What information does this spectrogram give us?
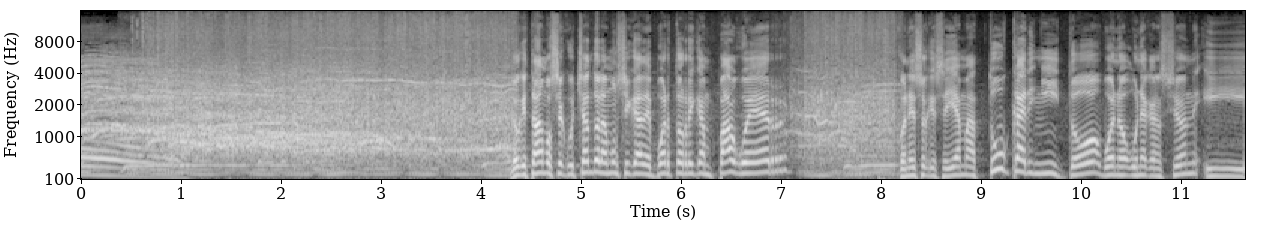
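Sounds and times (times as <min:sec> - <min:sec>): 
crowd applauding and cheering with whoops and yells: 0:00.0 - 0:04.7, 0:06.9 - 0:08.3
speech: 0:04.3 - 0:07.3, 0:08.2 - 0:11.6.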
